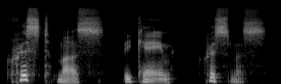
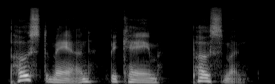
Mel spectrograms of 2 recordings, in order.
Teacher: with two syllables where the first syllable ended in St that t sound was often lost in the transition from the first syllable to the second syllable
